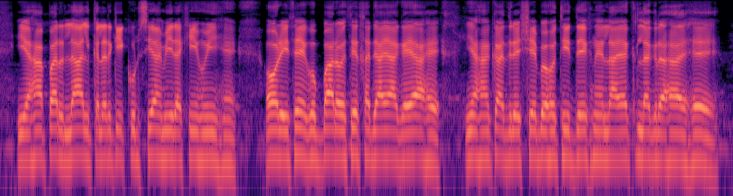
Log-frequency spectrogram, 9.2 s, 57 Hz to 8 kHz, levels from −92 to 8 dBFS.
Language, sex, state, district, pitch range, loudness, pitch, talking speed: Hindi, male, Uttar Pradesh, Jyotiba Phule Nagar, 140-150 Hz, -19 LUFS, 145 Hz, 175 wpm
